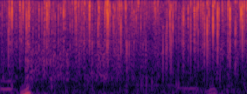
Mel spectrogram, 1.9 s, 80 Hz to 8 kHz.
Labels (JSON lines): {"label": "biophony, cascading saw", "recorder": "SoundTrap 600 or HydroMoth"}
